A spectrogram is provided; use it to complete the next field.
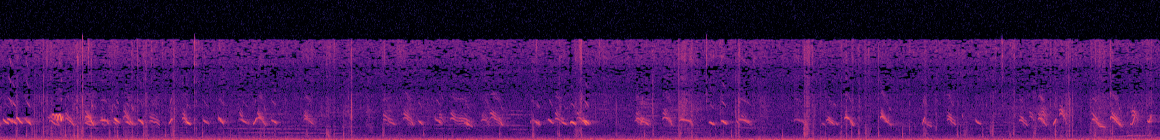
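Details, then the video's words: Young chickens chirping continuously: rapid series of thin, high, downslurred peeps from several chicks, coming in bursts and short pauses over a deep steady drone. "Baby "Chicks Chirping" Sound"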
